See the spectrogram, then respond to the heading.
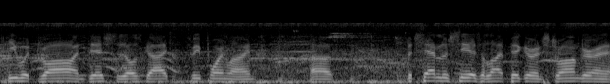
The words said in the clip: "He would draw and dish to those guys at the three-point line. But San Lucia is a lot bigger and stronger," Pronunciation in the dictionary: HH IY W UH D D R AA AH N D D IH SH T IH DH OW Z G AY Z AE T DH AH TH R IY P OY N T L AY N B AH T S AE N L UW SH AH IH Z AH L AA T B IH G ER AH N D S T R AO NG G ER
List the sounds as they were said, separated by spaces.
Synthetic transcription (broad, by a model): HH IY W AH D D R AA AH N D D IH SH T IH DH OW Z G AY Z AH TH R IY P OY N T L AY N B AH T S AE N L UW S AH IH Z AH L AA T B IH G ER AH N S T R AO NG G ER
